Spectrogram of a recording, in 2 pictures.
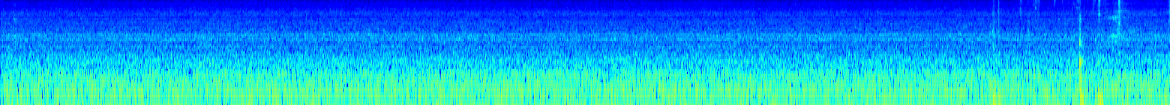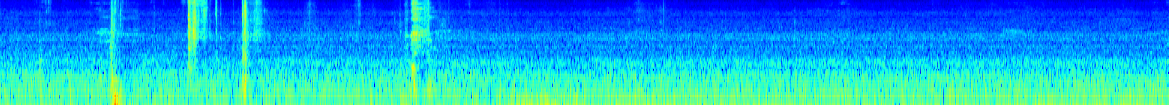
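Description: Truck engine idling, heard from inside the cab, with a handful of sharp clanks and knocks around the middle. Near the end the engine sound grows louder and deeper as the truck pulls forward through the snow.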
